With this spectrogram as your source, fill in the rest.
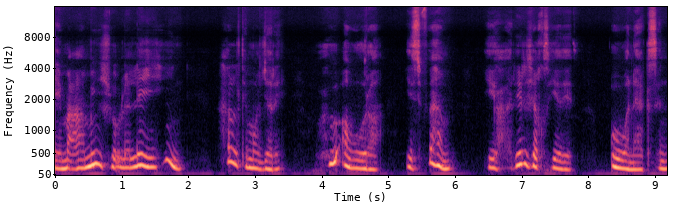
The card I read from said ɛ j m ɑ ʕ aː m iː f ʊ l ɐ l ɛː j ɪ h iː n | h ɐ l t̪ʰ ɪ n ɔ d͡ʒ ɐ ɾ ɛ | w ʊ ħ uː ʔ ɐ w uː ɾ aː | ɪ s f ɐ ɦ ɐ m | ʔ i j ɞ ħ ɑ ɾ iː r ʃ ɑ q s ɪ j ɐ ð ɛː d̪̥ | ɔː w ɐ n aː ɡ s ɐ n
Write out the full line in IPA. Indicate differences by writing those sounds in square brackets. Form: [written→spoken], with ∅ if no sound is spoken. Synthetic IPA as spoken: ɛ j m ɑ ʕ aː m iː [f→ʃ] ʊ l ɐ l ɛː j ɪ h iː n | h ɐ l t̪ʰ ɪ [n→m] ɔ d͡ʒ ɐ ɾ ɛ | w ʊ ħ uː ʔ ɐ [w→β] uː ɾ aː | ɪ s f ɐ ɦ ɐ m | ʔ i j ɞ ħ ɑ ɾ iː r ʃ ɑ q s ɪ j ɐ ð ɛː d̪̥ | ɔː w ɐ n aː ɡ s ɐ n

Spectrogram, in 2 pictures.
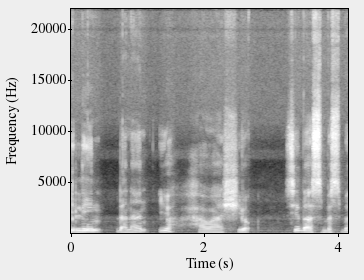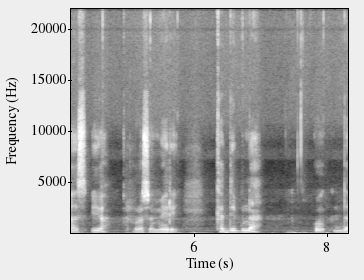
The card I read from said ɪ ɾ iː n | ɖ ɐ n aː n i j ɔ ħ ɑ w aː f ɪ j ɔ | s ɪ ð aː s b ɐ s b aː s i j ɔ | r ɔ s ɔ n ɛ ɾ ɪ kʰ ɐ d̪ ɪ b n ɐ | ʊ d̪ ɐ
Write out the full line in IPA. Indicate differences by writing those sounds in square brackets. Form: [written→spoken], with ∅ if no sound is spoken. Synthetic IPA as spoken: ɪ [ɾ→l] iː n | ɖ ɐ n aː n i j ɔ ħ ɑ w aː [f→ʃ] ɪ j ɔ | s ɪ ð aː s b ɐ s b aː s i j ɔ | r ɔ s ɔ [n→m] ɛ ɾ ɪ kʰ ɐ d̪ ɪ b n ɐ | ʊ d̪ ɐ

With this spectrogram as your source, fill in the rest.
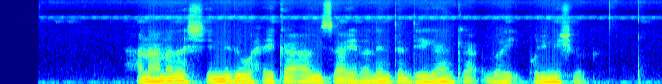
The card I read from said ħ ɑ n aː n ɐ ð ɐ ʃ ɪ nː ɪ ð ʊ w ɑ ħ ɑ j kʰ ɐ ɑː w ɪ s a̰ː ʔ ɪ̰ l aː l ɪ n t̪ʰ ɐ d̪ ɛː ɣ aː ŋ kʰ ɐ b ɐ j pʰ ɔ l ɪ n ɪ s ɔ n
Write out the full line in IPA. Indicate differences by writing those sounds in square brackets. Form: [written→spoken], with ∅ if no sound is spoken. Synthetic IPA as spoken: ħ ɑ n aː n ɐ ð ɐ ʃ ɪ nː ɪ ð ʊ w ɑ ħ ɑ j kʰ ɐ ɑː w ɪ s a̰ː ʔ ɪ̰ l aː l ɪ n t̪ʰ ɐ d̪ ɛː ɣ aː ŋ kʰ ɐ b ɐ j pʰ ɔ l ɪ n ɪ [s→ʃ] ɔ n

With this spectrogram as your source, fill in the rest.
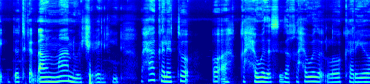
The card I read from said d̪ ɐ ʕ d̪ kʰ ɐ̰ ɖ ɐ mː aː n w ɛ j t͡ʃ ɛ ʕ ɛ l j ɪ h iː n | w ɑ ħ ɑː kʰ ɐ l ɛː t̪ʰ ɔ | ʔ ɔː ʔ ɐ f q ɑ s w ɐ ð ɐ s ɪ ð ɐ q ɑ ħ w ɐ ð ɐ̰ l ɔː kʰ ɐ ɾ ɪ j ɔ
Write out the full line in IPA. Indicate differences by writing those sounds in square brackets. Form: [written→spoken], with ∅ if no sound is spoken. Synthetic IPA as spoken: d̪ ɐ [ʕ→∅] d̪ kʰ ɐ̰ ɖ ɐ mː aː n w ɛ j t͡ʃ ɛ ʕ ɛ l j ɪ h iː n | w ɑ ħ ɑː kʰ ɐ l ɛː t̪ʰ ɔ | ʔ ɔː ʔ ɐ [f→h] q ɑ [s→ħ] w ɐ ð ɐ s ɪ ð ɐ q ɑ ħ w ɐ ð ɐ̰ l ɔː kʰ ɐ ɾ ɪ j ɔ

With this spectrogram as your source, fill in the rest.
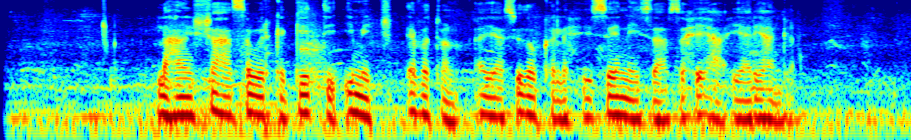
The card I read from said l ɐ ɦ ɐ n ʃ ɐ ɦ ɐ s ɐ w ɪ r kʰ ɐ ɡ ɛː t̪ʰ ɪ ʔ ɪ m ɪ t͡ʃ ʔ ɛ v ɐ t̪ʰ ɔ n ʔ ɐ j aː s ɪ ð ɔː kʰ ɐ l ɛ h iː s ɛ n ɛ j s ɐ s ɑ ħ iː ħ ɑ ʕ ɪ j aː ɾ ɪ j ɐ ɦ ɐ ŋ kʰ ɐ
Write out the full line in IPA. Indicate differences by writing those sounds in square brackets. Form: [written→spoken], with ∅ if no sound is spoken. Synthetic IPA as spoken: l ɐ ɦ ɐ n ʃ ɐ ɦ ɐ s ɐ w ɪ r kʰ ɐ ɡ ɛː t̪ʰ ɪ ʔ ɪ m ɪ t͡ʃ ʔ ɛ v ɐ t̪ʰ ɔ n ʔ ɐ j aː s ɪ ð ɔː kʰ ɐ l ɛ [h→ħ] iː s ɛ n ɛ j s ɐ s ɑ ħ iː ħ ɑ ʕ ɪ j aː ɾ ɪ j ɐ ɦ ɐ ŋ kʰ ɐ

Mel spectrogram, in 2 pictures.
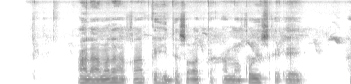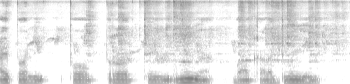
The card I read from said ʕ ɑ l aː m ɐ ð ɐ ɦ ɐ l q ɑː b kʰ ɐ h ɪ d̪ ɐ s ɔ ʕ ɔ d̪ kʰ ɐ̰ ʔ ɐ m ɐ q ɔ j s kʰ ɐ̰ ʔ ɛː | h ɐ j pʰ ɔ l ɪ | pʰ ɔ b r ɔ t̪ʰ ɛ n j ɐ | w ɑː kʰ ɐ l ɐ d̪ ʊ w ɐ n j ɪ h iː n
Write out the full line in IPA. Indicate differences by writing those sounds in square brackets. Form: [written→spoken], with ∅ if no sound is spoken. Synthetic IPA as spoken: ʕ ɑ l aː m ɐ ð ɐ ɦ ɐ [l→∅] q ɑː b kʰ ɐ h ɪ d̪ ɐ s ɔ ʕ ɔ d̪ kʰ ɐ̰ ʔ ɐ m ɐ q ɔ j s kʰ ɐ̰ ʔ ɛː | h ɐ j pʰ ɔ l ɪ | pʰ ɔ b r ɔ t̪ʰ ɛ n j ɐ | w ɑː kʰ ɐ l ɐ d̪ ʊ w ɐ n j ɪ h iː n

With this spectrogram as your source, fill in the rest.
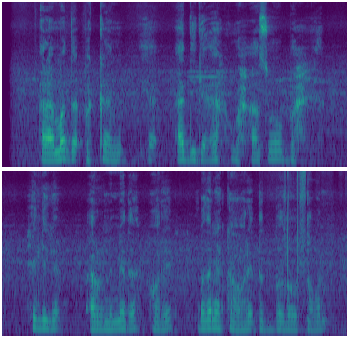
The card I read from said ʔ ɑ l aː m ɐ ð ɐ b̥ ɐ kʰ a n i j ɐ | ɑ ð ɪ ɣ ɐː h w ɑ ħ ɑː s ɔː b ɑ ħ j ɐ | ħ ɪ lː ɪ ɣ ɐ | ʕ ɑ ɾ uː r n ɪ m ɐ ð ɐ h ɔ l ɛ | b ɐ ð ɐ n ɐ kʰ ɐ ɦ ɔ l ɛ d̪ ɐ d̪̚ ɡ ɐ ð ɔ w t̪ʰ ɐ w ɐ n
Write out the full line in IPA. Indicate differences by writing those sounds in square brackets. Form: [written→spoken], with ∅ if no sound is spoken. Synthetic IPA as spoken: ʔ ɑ l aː m ɐ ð ɐ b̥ ɐ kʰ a n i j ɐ | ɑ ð ɪ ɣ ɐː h w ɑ ħ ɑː s ɔː b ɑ ħ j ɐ | ħ ɪ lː ɪ ɣ ɐ | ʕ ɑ ɾ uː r n ɪ m ɐ ð ɐ h ɔ [l→ɾ] ɛ | b ɐ ð ɐ n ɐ kʰ ɐ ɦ ɔ [l→ɾ] ɛ d̪ ɐ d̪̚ [ɡ→b] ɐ ð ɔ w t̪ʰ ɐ [w→β] ɐ n

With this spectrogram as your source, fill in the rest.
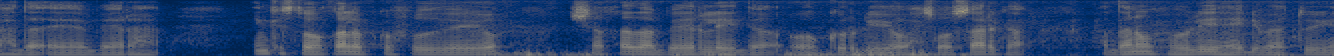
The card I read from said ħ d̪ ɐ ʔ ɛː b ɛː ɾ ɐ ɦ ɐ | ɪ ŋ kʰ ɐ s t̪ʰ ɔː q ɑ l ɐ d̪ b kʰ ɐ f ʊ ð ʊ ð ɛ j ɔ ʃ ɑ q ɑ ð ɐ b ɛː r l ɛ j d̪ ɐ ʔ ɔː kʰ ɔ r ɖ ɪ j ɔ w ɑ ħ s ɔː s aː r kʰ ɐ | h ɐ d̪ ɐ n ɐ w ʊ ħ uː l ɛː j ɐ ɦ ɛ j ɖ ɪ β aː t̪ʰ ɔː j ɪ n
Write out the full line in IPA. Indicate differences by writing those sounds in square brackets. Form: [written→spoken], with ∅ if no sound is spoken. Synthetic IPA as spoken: ħ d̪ ɐ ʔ ɛː b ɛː ɾ ɐ ɦ ɐ | ɪ ŋ kʰ ɐ s t̪ʰ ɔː q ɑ l ɐ [d̪→∅] b kʰ ɐ f ʊ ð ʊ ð ɛ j ɔ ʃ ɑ q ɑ ð ɐ b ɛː r l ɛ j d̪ ɐ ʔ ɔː kʰ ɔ r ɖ ɪ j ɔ w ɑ ħ s ɔː s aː r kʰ ɐ | h ɐ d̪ ɐ n ɐ w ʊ ħ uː l ɛː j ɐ ɦ ɛ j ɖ ɪ β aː t̪ʰ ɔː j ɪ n

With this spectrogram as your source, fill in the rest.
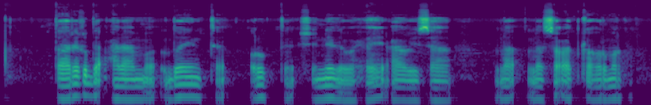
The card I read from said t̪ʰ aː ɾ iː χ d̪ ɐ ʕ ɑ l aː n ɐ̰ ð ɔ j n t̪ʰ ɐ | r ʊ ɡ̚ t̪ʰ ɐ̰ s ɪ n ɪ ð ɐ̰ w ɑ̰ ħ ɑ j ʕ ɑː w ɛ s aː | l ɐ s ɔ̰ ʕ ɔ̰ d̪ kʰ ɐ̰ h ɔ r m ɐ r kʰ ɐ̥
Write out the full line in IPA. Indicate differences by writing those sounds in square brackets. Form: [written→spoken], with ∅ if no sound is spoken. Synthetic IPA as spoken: t̪ʰ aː ɾ iː χ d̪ ɐ ʕ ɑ l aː [n→m] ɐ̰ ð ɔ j n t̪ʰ ɐ | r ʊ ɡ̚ t̪ʰ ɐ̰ [s→ʃ] ɪ n ɪ ð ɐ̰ w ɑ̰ ħ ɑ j ʕ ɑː w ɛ s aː | l ɐ s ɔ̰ ʕ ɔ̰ d̪ kʰ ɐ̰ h ɔ r m ɐ r kʰ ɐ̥

